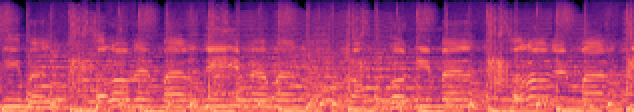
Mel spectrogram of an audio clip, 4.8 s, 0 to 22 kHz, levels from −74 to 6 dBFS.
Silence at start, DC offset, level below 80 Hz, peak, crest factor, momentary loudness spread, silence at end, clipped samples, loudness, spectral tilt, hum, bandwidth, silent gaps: 0 s; 0.4%; -16 dBFS; 0 dBFS; 8 dB; 2 LU; 0 s; 0.2%; -8 LUFS; -4.5 dB/octave; none; over 20 kHz; none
